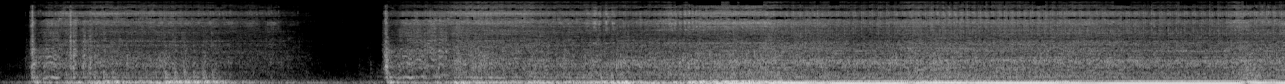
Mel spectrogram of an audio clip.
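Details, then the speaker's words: 1961 Triumph TR3A after thermostat housing gasket reseal, started from the solenoid starter switch in neutral: brief crank, catches and settles to a steady, even idle around 700 rpm with no misses or ticking; normal start and idle. "all right so the idle's down better now it's uh about 700 so that's a lot closer to"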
